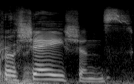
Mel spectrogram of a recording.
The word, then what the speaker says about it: Crochetations: Crochetations. Crochetians? Crochetations. Crochetations. Crochetations. Crochetations. C-R... Crochetations. It's crochet with a shuns.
